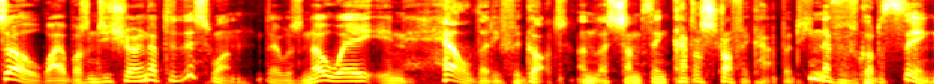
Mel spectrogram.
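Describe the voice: The speaker simply reads the text aloud in a plain way.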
